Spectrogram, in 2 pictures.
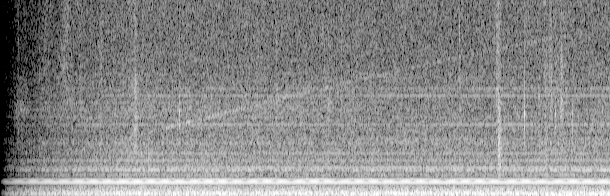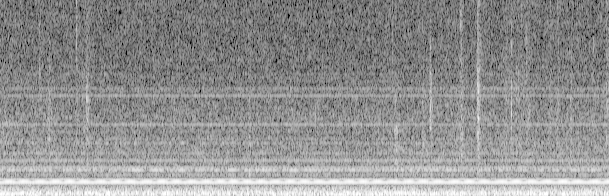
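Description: Airliner cabin noise in flight: a steady low rumble with a constant high whine, fading in over the first second.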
